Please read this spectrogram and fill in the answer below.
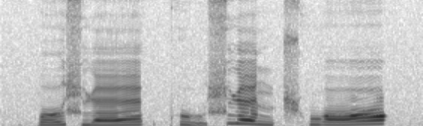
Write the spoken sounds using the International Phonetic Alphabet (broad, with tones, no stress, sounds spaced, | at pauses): p o˧˥ ʊ̯ ɕ ɥ ɛ˧˥ | pʰ ṵ˨˩ ɕ ɥ ɛ˥˩ n ʈ͡ʂʰ w ɔ˧˥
